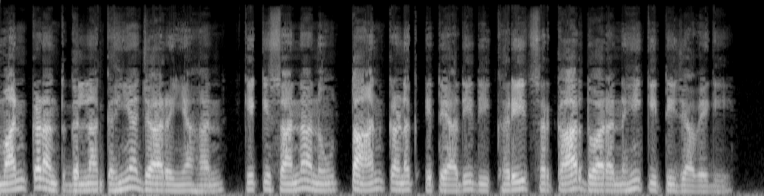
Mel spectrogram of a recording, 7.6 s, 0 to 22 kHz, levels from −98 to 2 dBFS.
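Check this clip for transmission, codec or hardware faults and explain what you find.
Two faults are present: lossy codec damage across the whole clip, and one brief reordering of audio chunks.

The speech was likely squeezed through AAC compression at a low rate, consistent with AAC-LC at roughly 30 kbps. The encoder starved its quantiser of bits and discarded fine spectral detail. The codec damage is plainly audible throughout: the speech sounds dull and smeared, with a watery, fizzy texture on sibilants and held sounds. Nothing survives above 19.4 kHz.

Between 0.98 and 1.02 s, chunks play out of order. A 20 ms block of audio arrived or was written one chunk late, so it plays after the block that should have followed it. No audio is lost, but the sequence is wrong and the swap leaves three hard joins. The result is a brief jumbled, garbled instant.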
